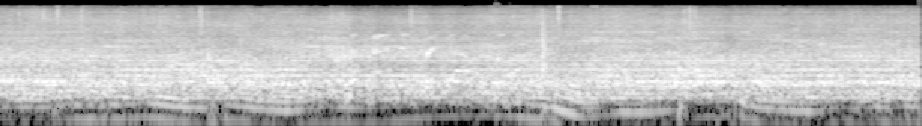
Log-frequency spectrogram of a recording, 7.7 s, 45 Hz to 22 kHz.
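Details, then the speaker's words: Hoover Decade 80 vacuum: steady motor roar with lower drone sagging and wavering as the brushroll slows; owner suspects a worn belt. "I think the belt's getting worn down because that's why it slows so much down when it comes down. Sounds like it's purring."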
